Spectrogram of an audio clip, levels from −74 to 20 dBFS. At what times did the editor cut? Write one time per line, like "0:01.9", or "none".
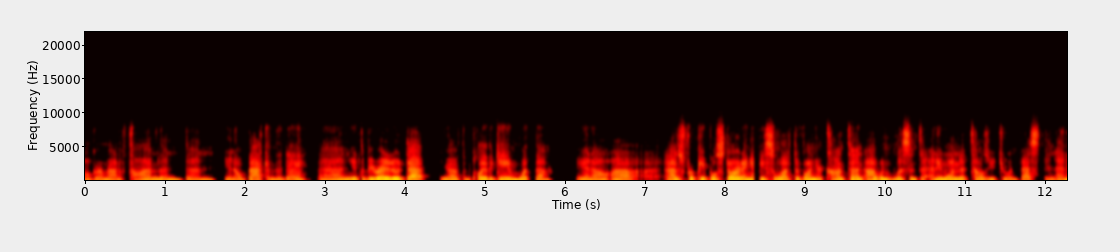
0:01.7
0:02.8
0:03.4
0:04.8
0:06.0
0:08.3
